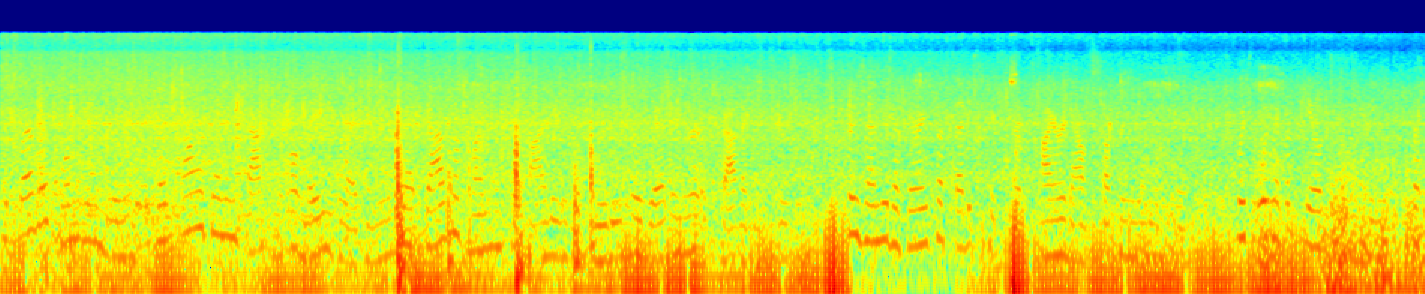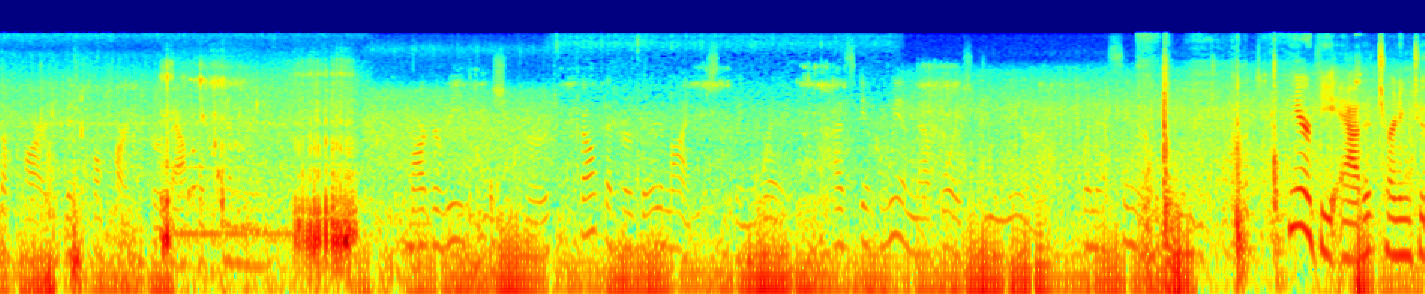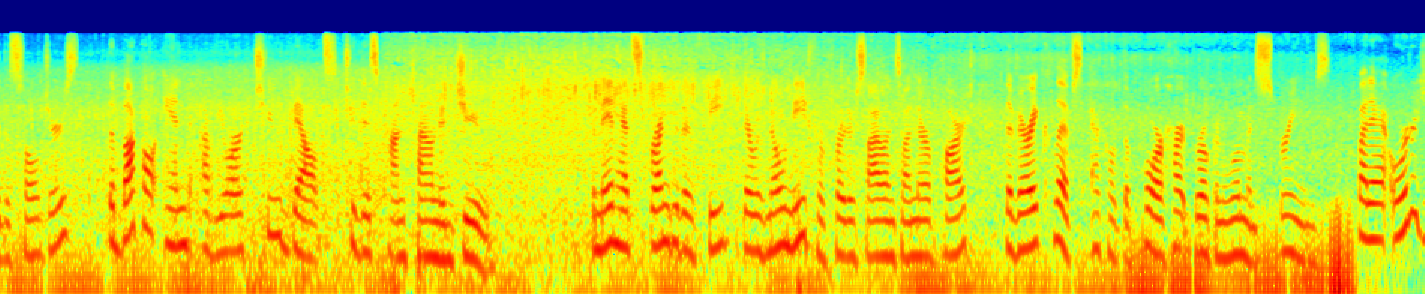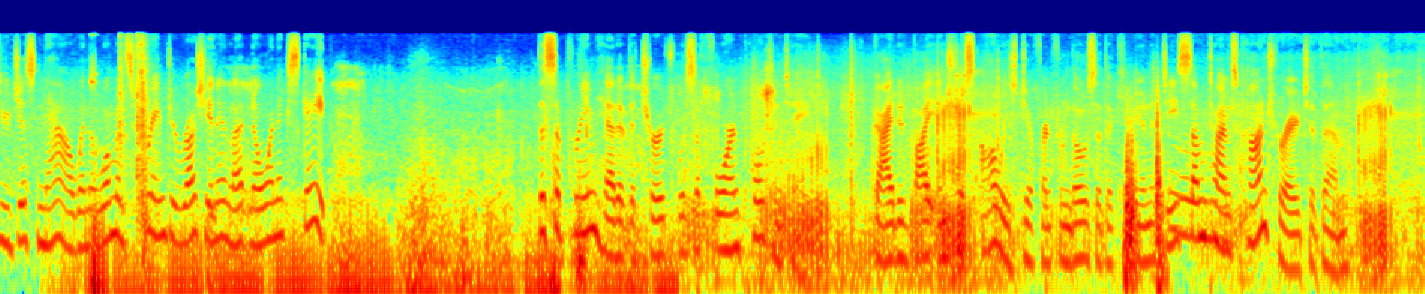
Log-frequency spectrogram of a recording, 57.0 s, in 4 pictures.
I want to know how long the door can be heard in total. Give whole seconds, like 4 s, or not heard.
5 s.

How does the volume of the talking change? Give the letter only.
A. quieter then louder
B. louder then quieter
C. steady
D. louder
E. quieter
D.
